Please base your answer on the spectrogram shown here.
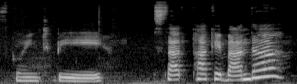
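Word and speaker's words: Saat Paake Bandha: For me, I think it's going to be Satpake Banda. How do you pronounce that? Shatpake Banda.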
